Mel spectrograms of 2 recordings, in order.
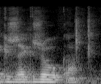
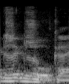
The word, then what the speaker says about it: grzegrzółka: Dawajcie grzegrzółka.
